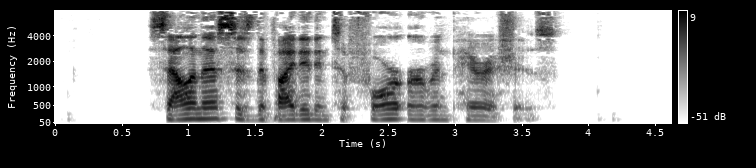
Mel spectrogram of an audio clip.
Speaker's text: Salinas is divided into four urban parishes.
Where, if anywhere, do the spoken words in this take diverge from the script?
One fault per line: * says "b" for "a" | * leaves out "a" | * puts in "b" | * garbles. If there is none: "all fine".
all fine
